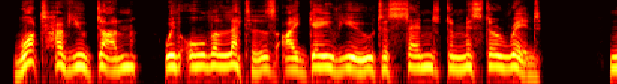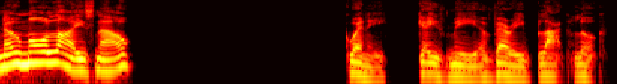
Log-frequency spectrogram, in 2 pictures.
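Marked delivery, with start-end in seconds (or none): 0.1-7.5 high, louder, slowing on the last words; scolding a lying servant; stern mistress. Acted. Lorna confronts servant.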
